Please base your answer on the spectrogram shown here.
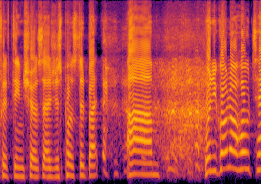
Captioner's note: laughing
